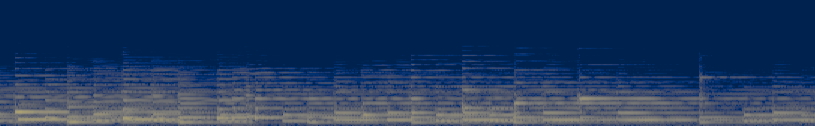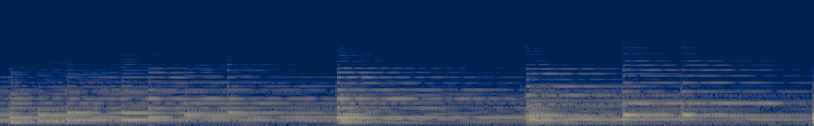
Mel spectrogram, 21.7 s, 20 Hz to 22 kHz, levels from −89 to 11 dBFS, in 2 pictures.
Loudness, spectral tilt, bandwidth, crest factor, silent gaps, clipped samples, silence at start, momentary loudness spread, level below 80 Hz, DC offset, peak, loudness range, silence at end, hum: -33 LUFS; -11.5 dB/octave; 3.9 kHz; 18 dB; none; under 0.1%; 0 s; 13 LU; -68 dBFS; under 0.1%; -14 dBFS; 5 LU; 0 s; none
